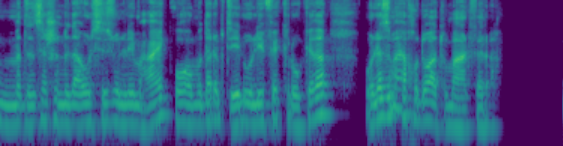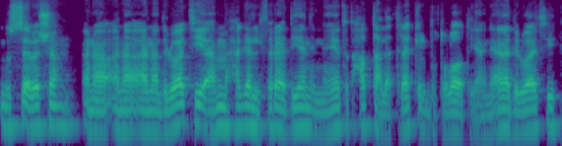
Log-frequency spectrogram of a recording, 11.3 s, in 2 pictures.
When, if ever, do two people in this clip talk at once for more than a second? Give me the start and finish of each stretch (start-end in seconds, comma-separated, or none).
none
